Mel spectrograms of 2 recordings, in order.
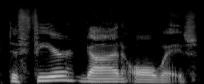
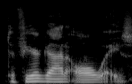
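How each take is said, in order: First: Drawn out, each word weighed; slow emphatic sermon line; slow and deliberate. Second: Said in the usual way. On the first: Real, not acted. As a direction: lay it down slowly. Preacher repeats a point.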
